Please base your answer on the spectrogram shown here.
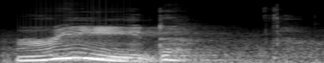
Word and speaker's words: read: Now, read can also be read in the past tense, but it's spelled the same, R-E-A-D. So this one is super tricky because depending on if you're speaking in the present tense or past tense, we pronounce it differently.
